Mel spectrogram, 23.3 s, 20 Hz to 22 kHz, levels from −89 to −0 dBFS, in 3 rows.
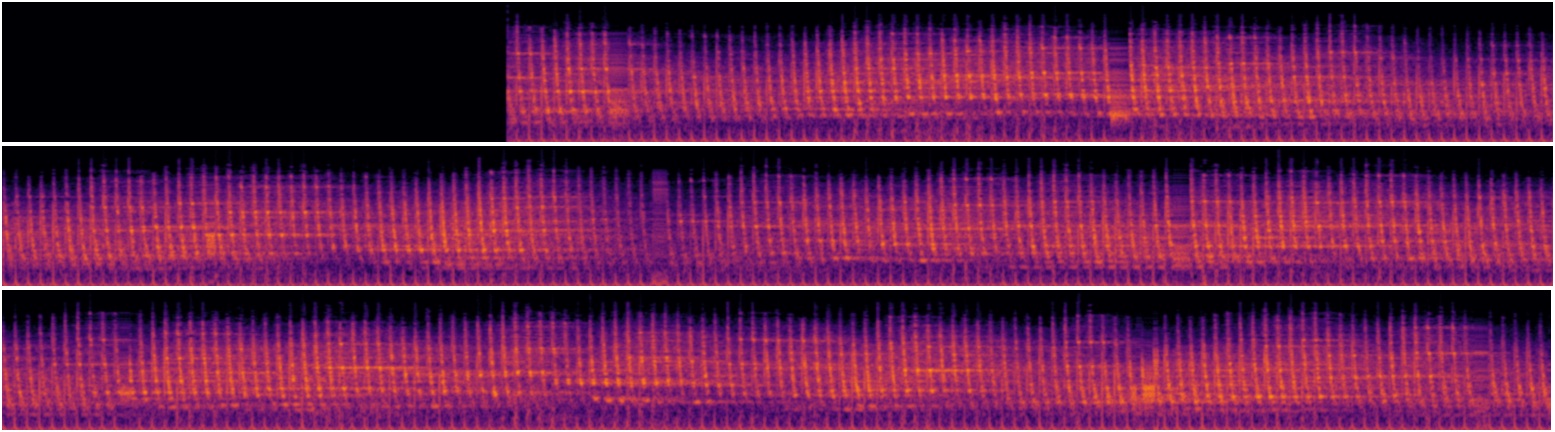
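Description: The recording opens in an audio dropout to silence that is already under way and lasts until 2.54 s. For that stretch the waveform is a flat line and the spectrogram is fully black, with no room tone at all. The sound then begins abruptly. Silence like this most likely means the input was lost, through a disconnected device, a failed link or a mute, while the recorder kept writing.

From there, lost LE Audio frames break up the everyday sounds in short bursts at 3.06–3.14 s, 5.56–5.65 s, 8.80–8.83 s, 11.03–11.09 s, 13.57–13.71 s, 16.12–16.16 s, 21.18–21.30 s and 22.89–22.95 s. The gaps run from 30 to 90 ms, in steps that fit 10 ms frames. The events at 13.6 s and 21.2 s are scattered rather than solid, with the longest runs around 70 ms and 40 ms. In each gap the LC3 decoder repeats the last spectrum with randomised phase, so any tonal content smears into a brief noisy hiss. On the spectrogram these show as short vertical patches where harmonic lines dissolve into diffuse energy of roughly the previous spectral shape, fading slightly in the longer ones. 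The waveform loses its structure there without going flat. Light lossy coding across the clip leaves only faint traces alongside these.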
